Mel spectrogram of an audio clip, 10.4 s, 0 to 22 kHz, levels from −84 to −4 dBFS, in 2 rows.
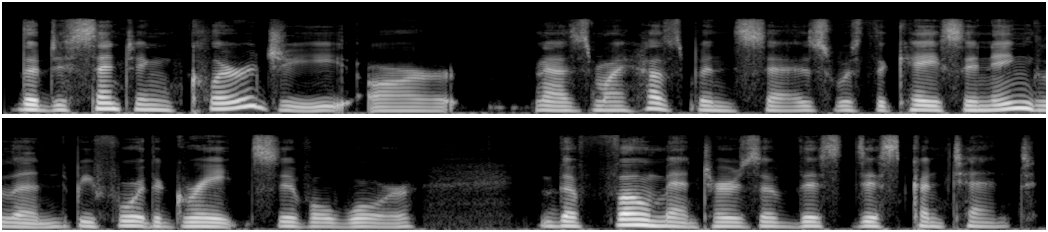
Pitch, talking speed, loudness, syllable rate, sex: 155 Hz, 130 wpm, -22 LUFS, 3.9 syllables/s, female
